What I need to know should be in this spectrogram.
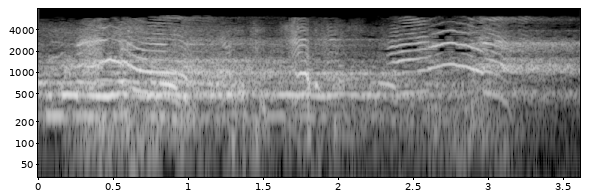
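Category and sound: human body sound, child screaming and crying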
